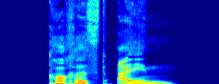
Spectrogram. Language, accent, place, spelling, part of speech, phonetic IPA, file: German, Germany, Berlin, kochest ein, verb, [ˌkɔxəst ˈaɪ̯n], De-kochest ein.ogg
- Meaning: second-person singular subjunctive I of einkochen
